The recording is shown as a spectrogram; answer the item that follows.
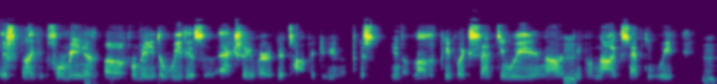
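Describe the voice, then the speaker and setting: A man speaks with a Chinese accent at a fairly quick pace. His loudness swings widely. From China. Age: young. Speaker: college student. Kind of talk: casual chat.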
